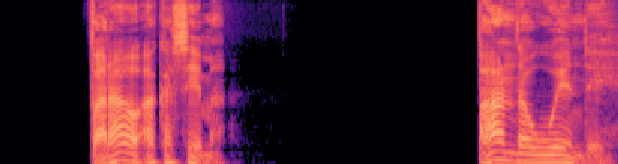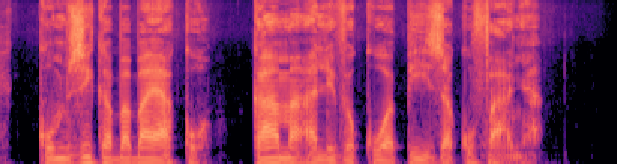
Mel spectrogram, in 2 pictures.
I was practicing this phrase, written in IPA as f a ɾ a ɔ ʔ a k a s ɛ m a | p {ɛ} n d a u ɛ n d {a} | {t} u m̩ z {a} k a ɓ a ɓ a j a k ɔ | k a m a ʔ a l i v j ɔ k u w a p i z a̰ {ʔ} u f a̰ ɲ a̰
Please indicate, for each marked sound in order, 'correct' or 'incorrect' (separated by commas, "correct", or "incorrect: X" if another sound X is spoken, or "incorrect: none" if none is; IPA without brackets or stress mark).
incorrect: a, incorrect: ɛ, incorrect: k, incorrect: i, incorrect: k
